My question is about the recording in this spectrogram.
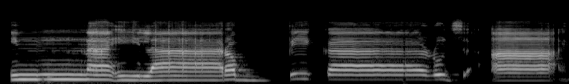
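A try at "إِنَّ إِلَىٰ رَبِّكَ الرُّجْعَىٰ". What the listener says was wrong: Tasdid langsung rabbikar. Katanya idgham. Idgham kan langsung ditasdidkan.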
